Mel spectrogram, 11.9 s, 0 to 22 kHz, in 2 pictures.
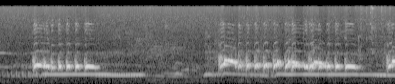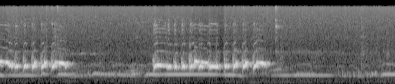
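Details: Perkutut (zebra dove) singing vigorously for Indonesia's 79th Independence Day, recorded as a master to draw out song in pet doves; four evenly spaced phrases of rapid, rolling, pulsed coos about every 2.5 seconds, low steady tones between.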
